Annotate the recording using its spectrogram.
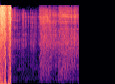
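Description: A short, loud burst of static-like glitch noise from an editing transition effect. It is followed by faint hiss that cuts off to dead silence about a second and a half in.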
